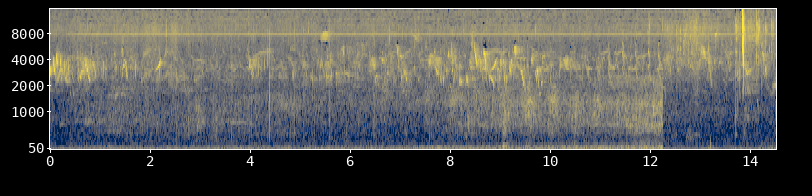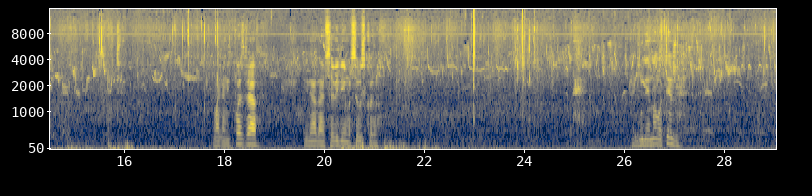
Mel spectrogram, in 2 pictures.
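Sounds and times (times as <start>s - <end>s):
small birds chirping: 0.0s - 29.0s
steady low rumble: 0.9s - 12.3s.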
